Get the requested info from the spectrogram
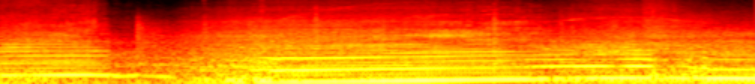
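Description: A car engine accelerating hard, its pitch climbing steadily, with a brief drop about four seconds in at a gear change.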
